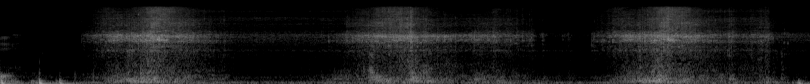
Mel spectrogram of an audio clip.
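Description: K'nex roller coaster train on 3D-printed ball-bearing wheel assemblies rolling along plastic K'nex track. It makes a rattling rolling noise that swells and fades three times, about every two and a half seconds.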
